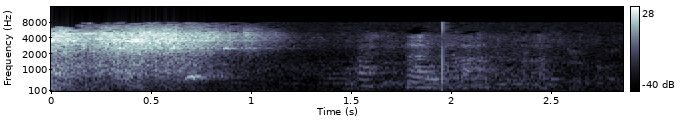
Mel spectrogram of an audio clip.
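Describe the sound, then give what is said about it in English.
A loud, bright crash of window glass shattering, a bright burst for about a second that fades into scattered tinkling pieces and a final small clink. “Be careful of the glass”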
